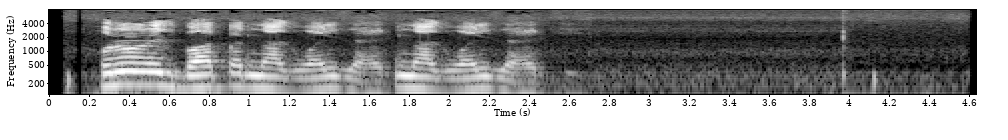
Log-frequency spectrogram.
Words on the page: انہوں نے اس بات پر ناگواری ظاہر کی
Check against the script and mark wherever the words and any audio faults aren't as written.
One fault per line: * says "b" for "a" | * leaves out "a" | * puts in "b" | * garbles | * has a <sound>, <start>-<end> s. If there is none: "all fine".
* puts in "ناگواری ظاہر"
